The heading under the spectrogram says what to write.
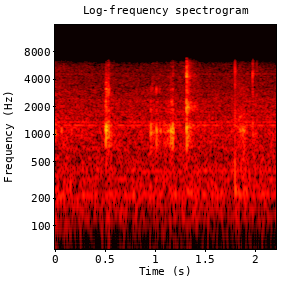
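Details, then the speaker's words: Carbon doser regulator solenoid valve after repair and new connectors: light, sharp clicks about every second, with a dim indicator light on; it is working properly. "here it is clicks every second or so and the light very dim but it comes on it's working perfectly hey I think we fixed it"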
